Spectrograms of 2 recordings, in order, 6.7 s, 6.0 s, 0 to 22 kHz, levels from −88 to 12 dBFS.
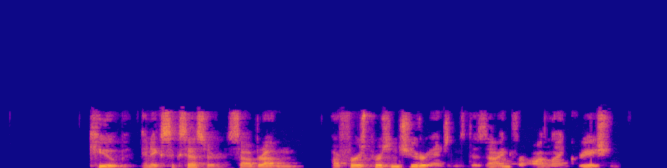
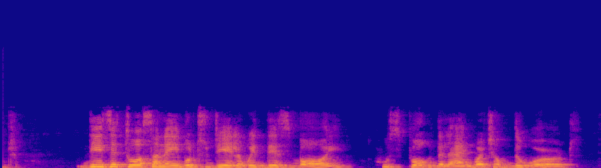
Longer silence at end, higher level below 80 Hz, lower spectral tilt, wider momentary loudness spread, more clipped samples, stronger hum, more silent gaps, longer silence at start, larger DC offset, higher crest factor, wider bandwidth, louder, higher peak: first, 0.6 s vs 0.3 s; about the same, -56 dBFS vs -58 dBFS; second, -3.5 dB/octave vs -7 dB/octave; about the same, 12 LU vs 14 LU; neither; neither; first, 3.04-3.30 s vs none; first, 0.9 s vs 0.05 s; neither; about the same, 18 dB vs 14 dB; about the same, 8.2 kHz vs 7.8 kHz; about the same, -18 LUFS vs -16 LUFS; about the same, -2 dBFS vs -2 dBFS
